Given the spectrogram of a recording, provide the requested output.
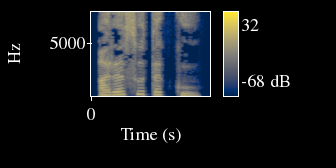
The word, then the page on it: ಅರಸತೂಕ: Kannada; arasatūka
